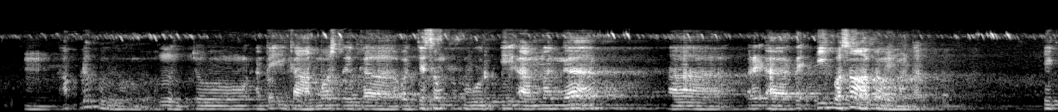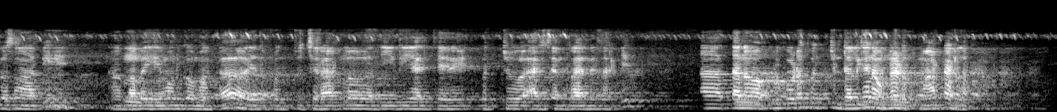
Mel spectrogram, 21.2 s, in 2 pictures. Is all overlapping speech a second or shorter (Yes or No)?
Yes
